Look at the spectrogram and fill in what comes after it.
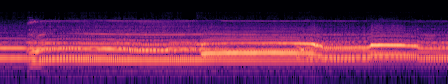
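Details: Wolves howling in a forest, several long, steady, overlapping tones held at different pitches that shift in sudden steps rather than gliding, forming a dense, eerie chorus with no other sounds.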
